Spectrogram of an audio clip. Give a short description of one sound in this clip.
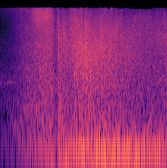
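A heavy body lands with a booming crash.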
